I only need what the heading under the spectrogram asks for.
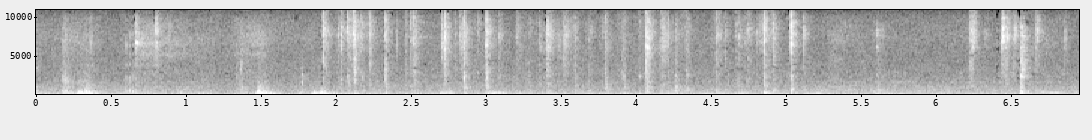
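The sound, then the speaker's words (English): Rapid, uneven clicking of keys on a computer keyboard, fairly quiet, with bursts of fast keystrokes and brief pauses throughout; no one speaks. “Didn't keep up with my typing.”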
